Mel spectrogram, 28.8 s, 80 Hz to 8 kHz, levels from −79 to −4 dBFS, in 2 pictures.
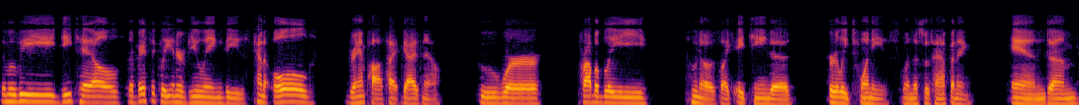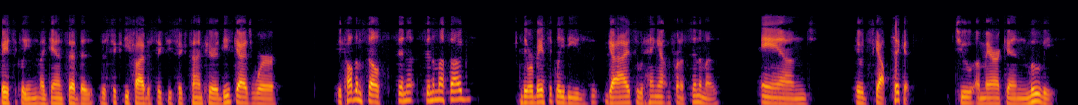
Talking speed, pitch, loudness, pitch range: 150 wpm, 115 Hz, -22 LUFS, 105-130 Hz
